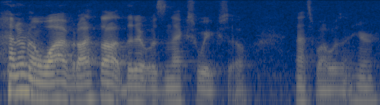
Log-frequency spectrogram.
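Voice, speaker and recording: With an American accent, a man speaks at a moderate pace amid audible room echo. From Pennsylvania. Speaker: bible college student. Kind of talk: testimony.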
